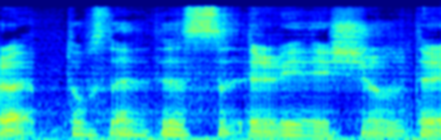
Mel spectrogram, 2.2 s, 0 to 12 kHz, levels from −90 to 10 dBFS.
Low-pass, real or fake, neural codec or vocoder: 9.9 kHz; fake; autoencoder, 22.05 kHz, a latent of 192 numbers a frame, VITS, trained on many speakers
